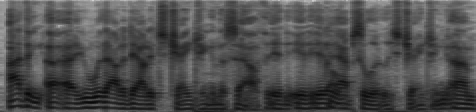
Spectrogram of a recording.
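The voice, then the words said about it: Southern American accent. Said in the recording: “people just hear that accent ... the Southern accent”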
